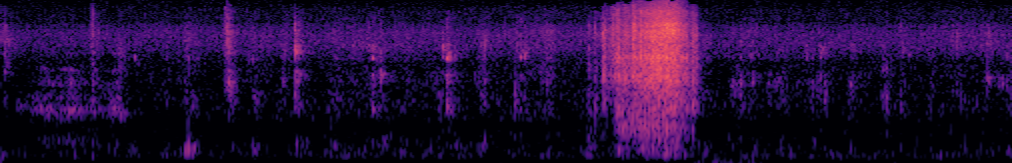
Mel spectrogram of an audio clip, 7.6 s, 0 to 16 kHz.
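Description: A person quietly chewing a bite of a dry 1982 MRE chocolate-covered brownie, with small scattered mouth clicks, and a short breathy rush of noise about five seconds in.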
